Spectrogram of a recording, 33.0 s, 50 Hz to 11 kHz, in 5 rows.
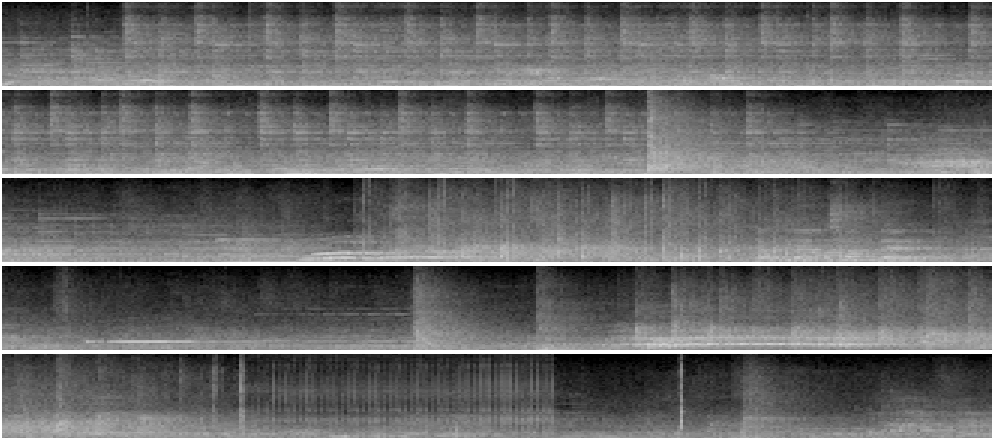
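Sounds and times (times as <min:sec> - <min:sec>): background music with steady beat: 0:00.8 - 0:12.5
spectators applauding and cheering: 0:15.0 - 0:19.7, 0:23.8 - 0:30.0.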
